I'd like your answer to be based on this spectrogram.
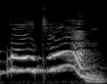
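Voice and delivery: high, loud cheer; excited praise. Retold or imitated. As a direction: congratulate her with a squeal. Own praise to Ma retold.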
